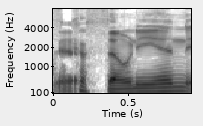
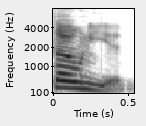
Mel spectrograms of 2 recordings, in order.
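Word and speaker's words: Chthonian: And you don't pronounce the C, by the way.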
